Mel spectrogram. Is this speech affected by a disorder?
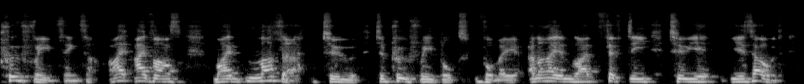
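Yes: stammer; possibly linked to hearing difficulties from illness in first 3 or 4 years, affecting language; here repeated sounds, repeated words.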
